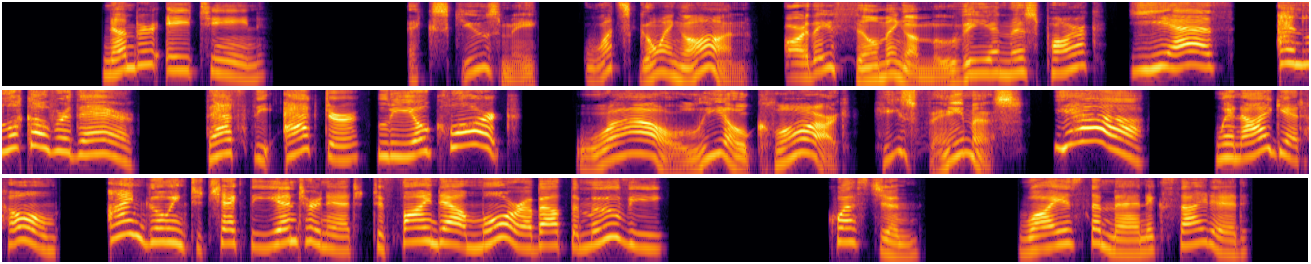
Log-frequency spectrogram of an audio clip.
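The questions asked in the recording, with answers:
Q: Why is the man excited?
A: He saw the famous actor Leo Clark.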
